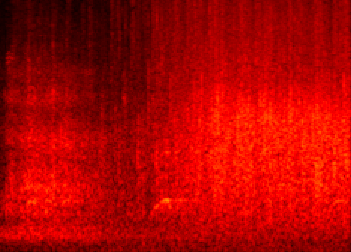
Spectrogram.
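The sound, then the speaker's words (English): An audience breaks into applause, a dense wash of clapping that swells louder after a couple of seconds and holds steady, with a few faint chuckles mixed in. “I gotta be honest, I wish that didn't get an applause.”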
